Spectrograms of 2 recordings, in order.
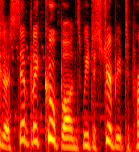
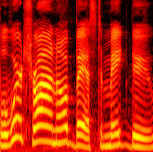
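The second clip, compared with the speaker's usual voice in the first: sudden put-on Southern American accent. A character speaking about the embassy, in a Southern accent. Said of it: "I'm Southern now".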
